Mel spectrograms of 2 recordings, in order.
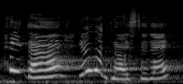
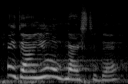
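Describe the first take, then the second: First: It is said in a lightly flirty tone. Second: It is said in a plain, friendly tone.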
